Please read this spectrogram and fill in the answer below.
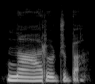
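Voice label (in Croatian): "narudzba", Hrvatski; mreznik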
